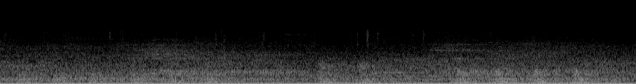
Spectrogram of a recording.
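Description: Steady background noise of a large indoor hall, with visitors moving about and faint indistinct voices, and a few light ticks.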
